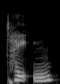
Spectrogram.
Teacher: glottal stop, the T. Most people don't pronounce that Titan.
